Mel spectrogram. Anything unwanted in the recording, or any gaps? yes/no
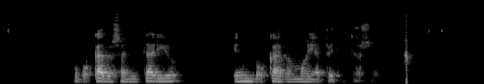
yes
